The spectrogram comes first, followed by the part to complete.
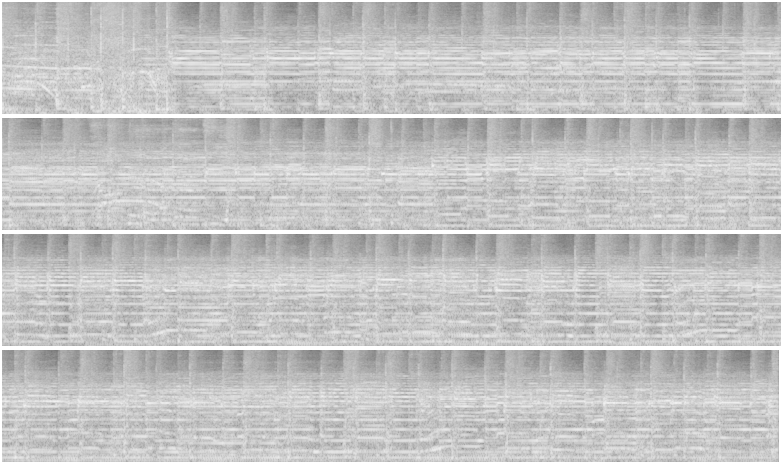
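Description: Live rock band playing a song's opening: electric guitars settle into held, ringing chords about two seconds in over a steady beat. The low end fills in about twelve seconds in.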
